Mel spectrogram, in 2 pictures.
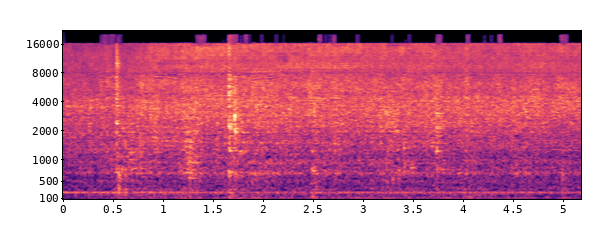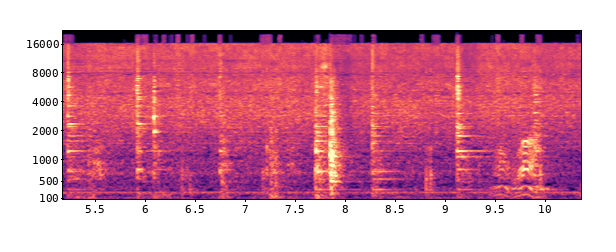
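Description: Creamy grits are worked in a pot with the back of a spoon, giving soft scraping and thick bubbling under a low hiss, with occasional clicks of the utensil against the pot.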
